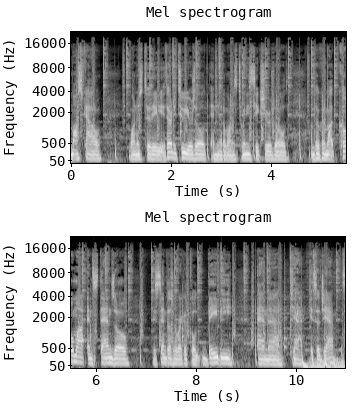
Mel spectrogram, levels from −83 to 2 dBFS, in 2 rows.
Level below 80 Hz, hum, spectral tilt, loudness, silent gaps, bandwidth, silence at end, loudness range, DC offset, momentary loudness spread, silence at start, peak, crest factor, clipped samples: -26 dBFS; none; -4 dB/octave; -11 LUFS; none; 19.5 kHz; 0 s; 1 LU; under 0.1%; 7 LU; 0 s; 0 dBFS; 10 dB; under 0.1%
